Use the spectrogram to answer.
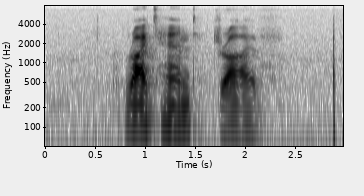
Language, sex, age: English, male, 21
